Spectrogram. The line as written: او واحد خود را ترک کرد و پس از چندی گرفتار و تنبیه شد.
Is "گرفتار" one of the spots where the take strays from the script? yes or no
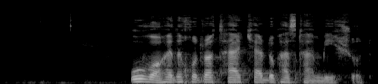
yes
